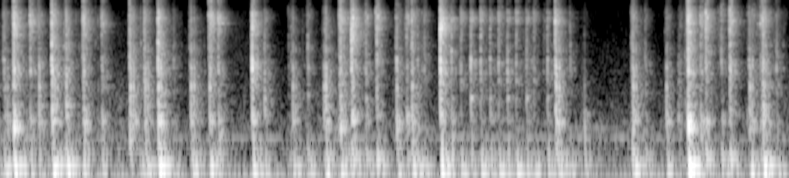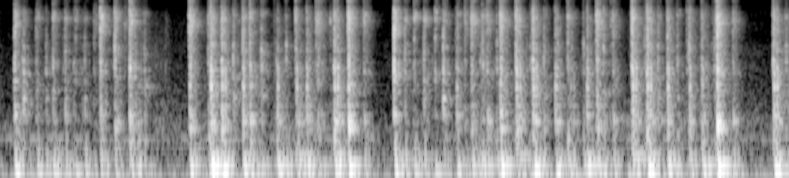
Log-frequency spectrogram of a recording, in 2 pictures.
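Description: Fast typing on a low-profile computer keyboard: a rapid run of key clicks, broken by a few short pauses.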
